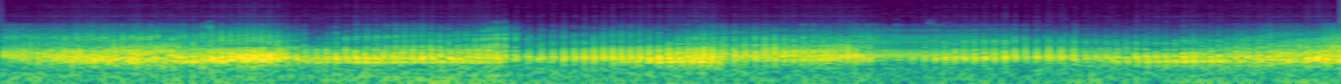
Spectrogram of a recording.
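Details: Several common frogs in a garden pond at night, their numbers growing each year; a dense chorus of low, purring, pulsed croaks overlapping continuously, with rattling bursts near the middle and end.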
